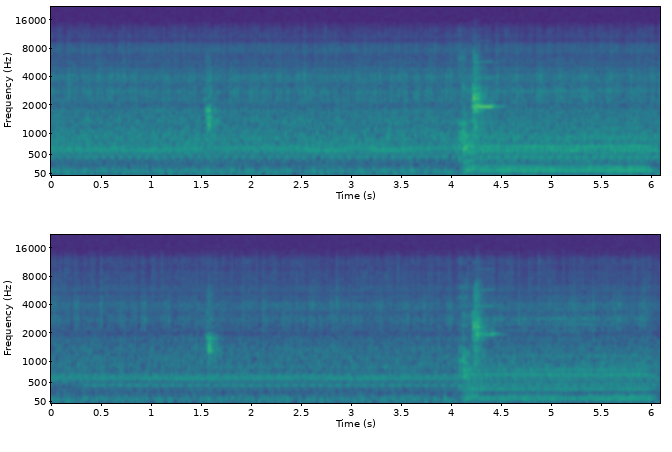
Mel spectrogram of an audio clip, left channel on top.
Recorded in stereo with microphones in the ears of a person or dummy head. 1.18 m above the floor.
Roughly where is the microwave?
Left.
